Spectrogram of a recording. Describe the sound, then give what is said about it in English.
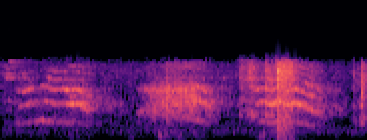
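A man's pet parrot screeches in three harsh, wavering bursts that sound much like a woman screaming for help. The cries rise and fall in pitch, with a short sharp knock near the end. “It does sound like a lady screaming for help, doesn't it? It was the fellow's parrot.”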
